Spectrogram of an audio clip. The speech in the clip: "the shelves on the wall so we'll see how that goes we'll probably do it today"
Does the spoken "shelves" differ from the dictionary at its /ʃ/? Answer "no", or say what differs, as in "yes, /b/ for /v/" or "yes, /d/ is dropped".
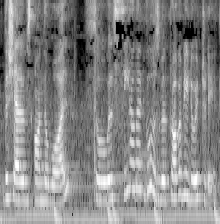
no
